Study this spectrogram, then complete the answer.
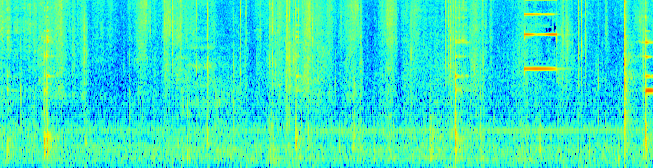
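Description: A ratchet torque wrench clicks as it turns a bolt.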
